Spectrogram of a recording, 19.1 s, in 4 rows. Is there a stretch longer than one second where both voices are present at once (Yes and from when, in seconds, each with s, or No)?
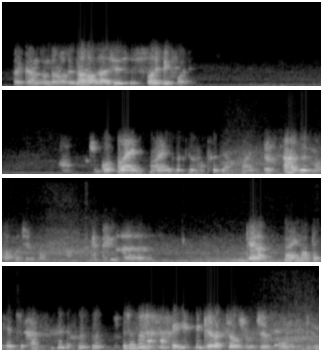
No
